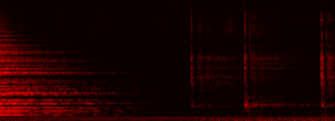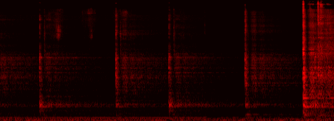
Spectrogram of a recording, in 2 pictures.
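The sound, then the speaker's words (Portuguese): A resonant chime from an ebony clock rings out and slowly fades, then the clock ticks steadily, about one crisp tick per second, clear with no voices. “E a vida do relógio de ébano se extinguiu junto com a do último folião”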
